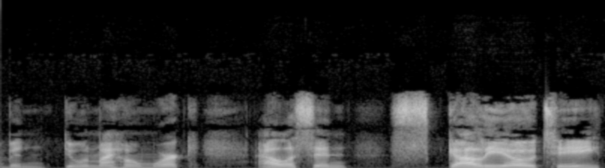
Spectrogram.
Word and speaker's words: Scagliotti: Allison Scagliotti. The G is silent.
